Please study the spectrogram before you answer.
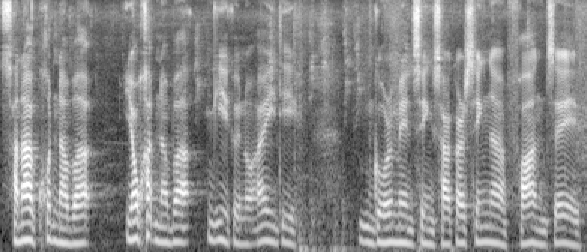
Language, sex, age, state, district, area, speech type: Manipuri, male, 30-45, Manipur, Senapati, rural, spontaneous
